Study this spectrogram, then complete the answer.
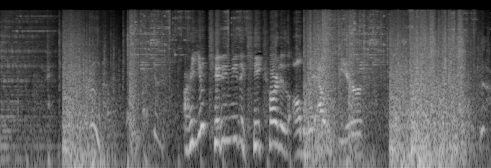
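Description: Heavy blows thud and crash in a brawl.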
